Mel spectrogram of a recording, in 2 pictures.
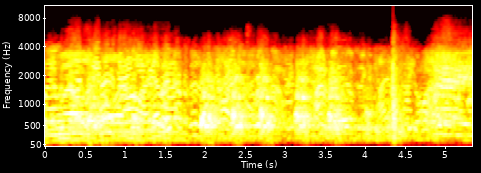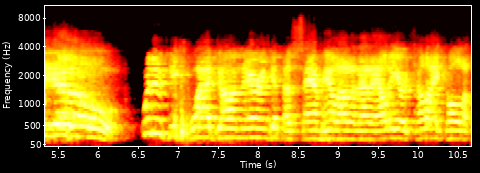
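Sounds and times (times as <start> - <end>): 
laughter: 0.0 - 7.6
busy jumble of chattering voices: 0.0 - 9.9
speech: 0.2 - 0.7, 7.4 - 10.6
dog barking at night in rapid loud yaps: 1.9 - 4.6.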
